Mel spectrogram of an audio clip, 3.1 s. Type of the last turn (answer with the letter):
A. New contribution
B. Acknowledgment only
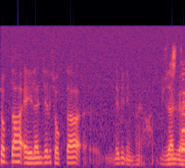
A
